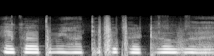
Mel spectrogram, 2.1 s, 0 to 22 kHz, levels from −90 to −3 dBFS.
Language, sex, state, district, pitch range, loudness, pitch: Hindi, male, Jharkhand, Ranchi, 195-205 Hz, -15 LUFS, 200 Hz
